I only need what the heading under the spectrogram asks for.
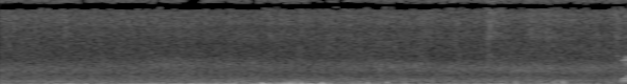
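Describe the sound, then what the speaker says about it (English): Steady wind gusts buffet the microphone on an open golf course on a cold day, a continuous low rumble that swells briefly in the middle, with no talking. "We've got a pretty good wind coming directly at us."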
